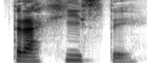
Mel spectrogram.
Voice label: "trajiste", Spanish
